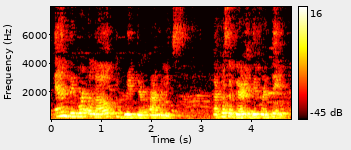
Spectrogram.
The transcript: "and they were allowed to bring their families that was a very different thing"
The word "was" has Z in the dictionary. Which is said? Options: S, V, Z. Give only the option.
S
